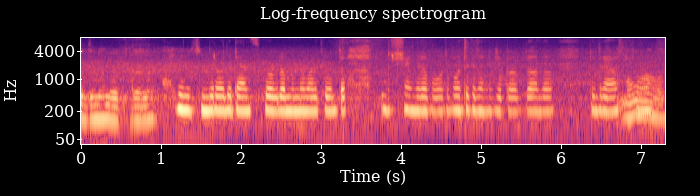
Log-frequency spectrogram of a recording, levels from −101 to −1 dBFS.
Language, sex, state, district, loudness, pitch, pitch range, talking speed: Kannada, female, Karnataka, Shimoga, -16 LUFS, 205 Hz, 200-210 Hz, 80 wpm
